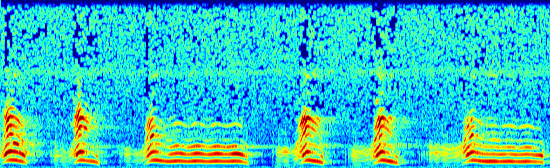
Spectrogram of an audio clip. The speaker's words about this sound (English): Got a lot of dogs.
